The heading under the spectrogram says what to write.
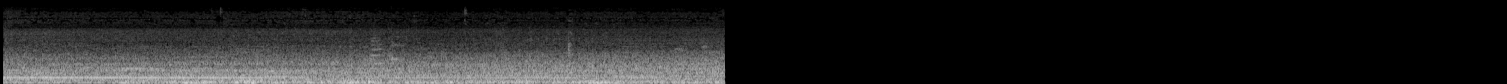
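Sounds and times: constant hum: 0.0s - 7.3s
diesel engine running: 0.0s - 7.3s.

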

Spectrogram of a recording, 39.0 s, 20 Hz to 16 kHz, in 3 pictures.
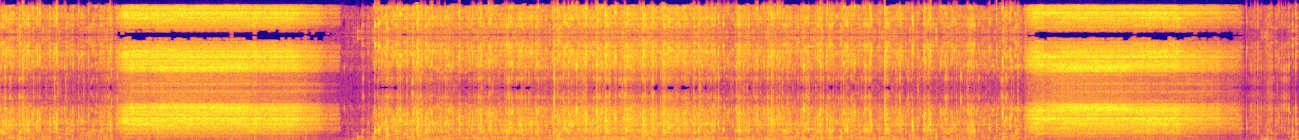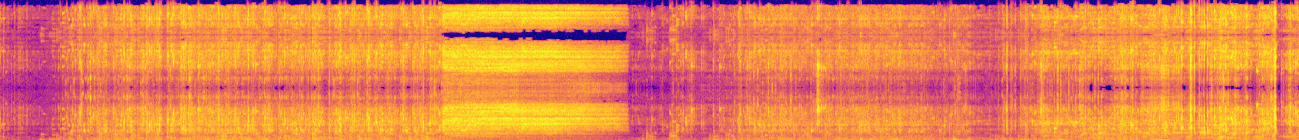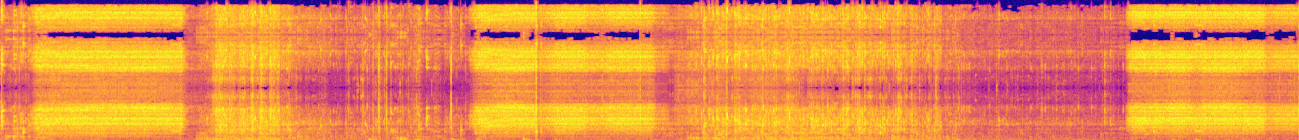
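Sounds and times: bubbling regulator exhalation: 0.0s - 12.8s, 13.5s - 36.0s, 37.2s - 38.9s
hissing regulator inhalation: 1.2s - 3.4s, 10.3s - 12.4s, 17.4s - 19.3s, 26.3s - 27.9s, 30.7s - 32.8s, 37.2s - 38.9s.

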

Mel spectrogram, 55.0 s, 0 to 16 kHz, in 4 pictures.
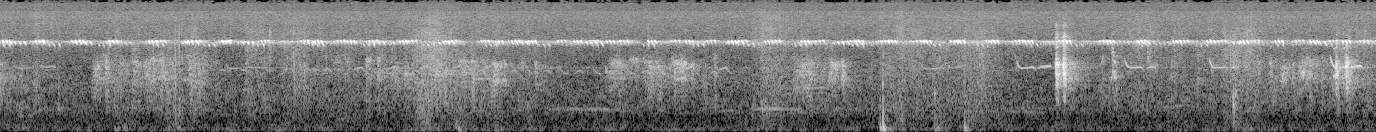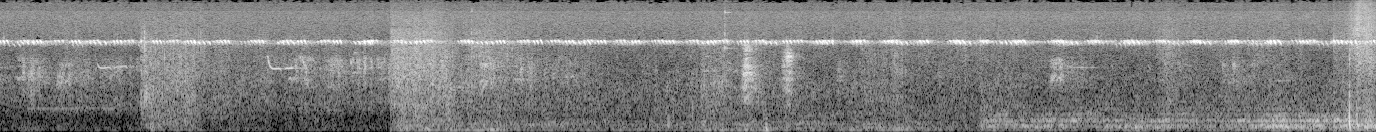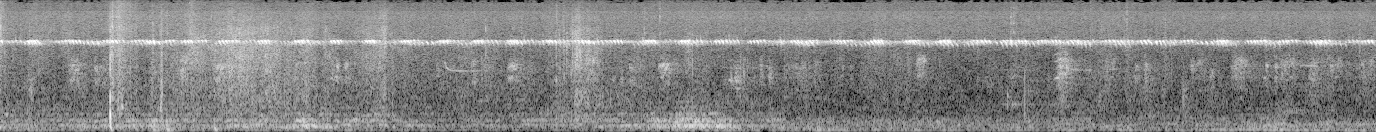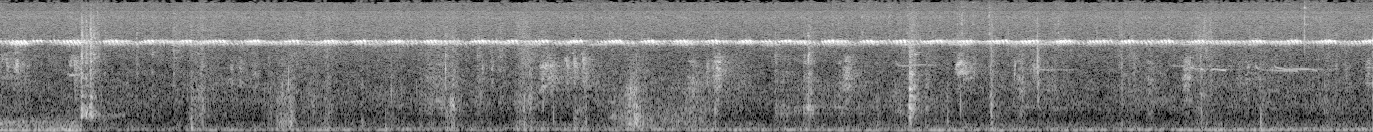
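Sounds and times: crickets chirping: 0.0s - 55.0s
low rustling noise: 17.5s - 37.4s.

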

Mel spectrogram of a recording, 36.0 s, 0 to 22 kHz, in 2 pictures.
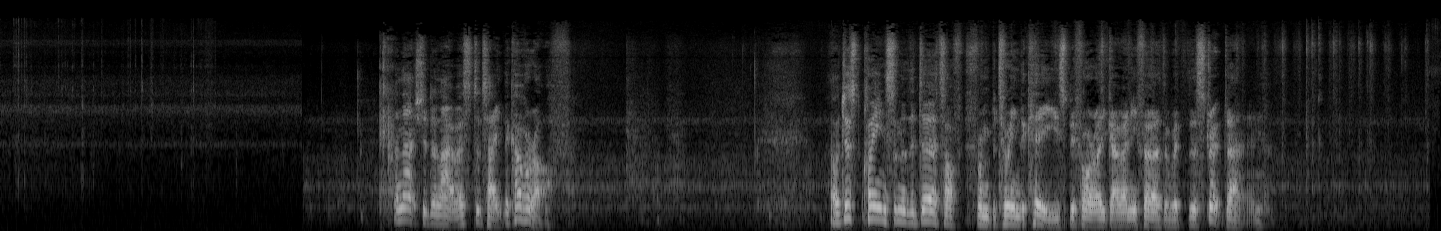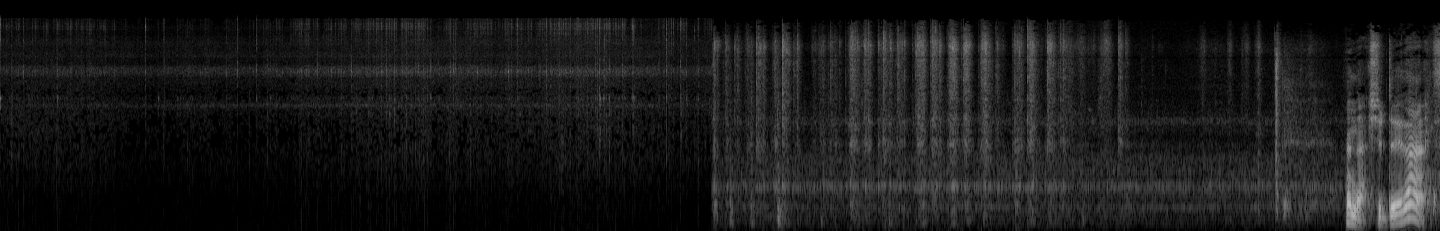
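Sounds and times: brush scrubbing calculator keys: 15.9s - 32.2s.

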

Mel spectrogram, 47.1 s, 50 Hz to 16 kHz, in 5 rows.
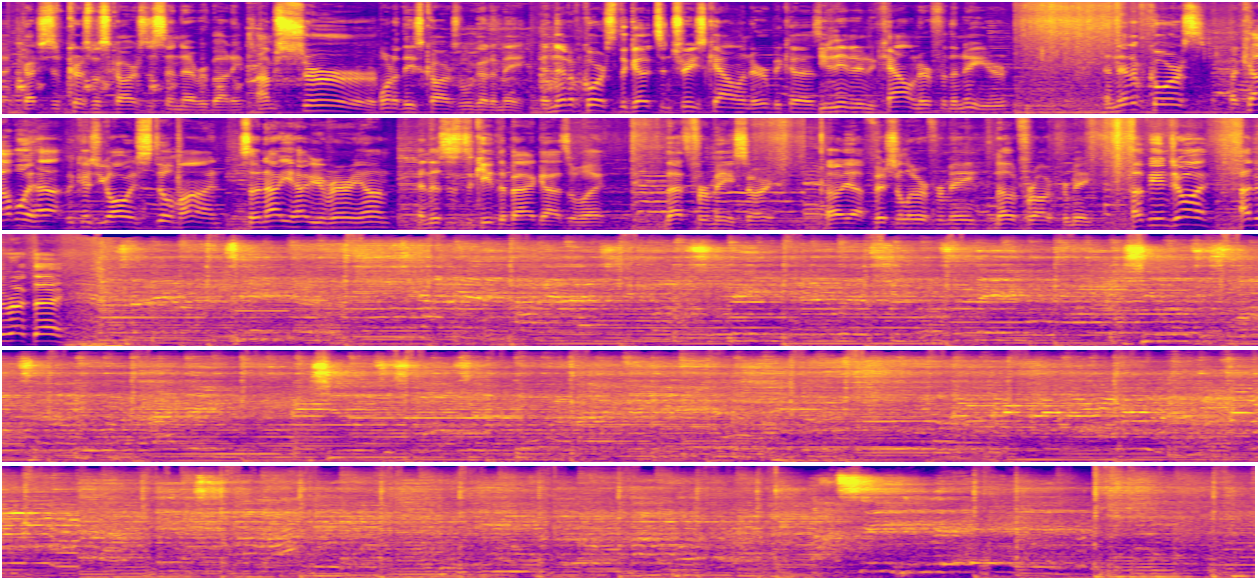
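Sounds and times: song with singing: 19.3s - 36.0s, 37.0s - 46.0s.

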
